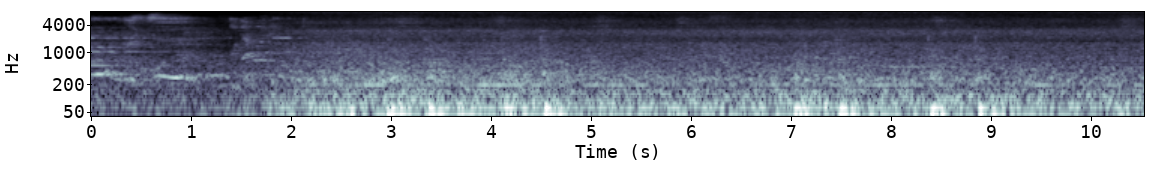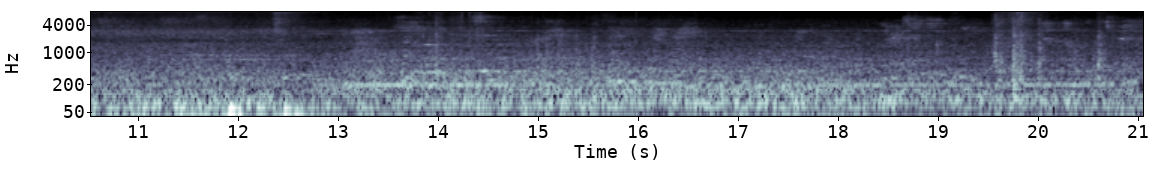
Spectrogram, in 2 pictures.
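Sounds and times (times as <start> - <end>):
standing electric train humming: 0.2 - 21.0.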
